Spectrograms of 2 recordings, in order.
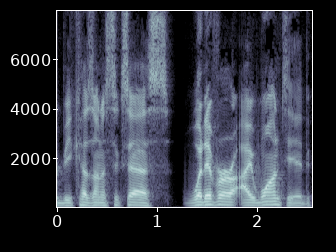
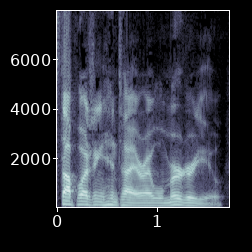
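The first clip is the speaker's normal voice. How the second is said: usual speaking voice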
